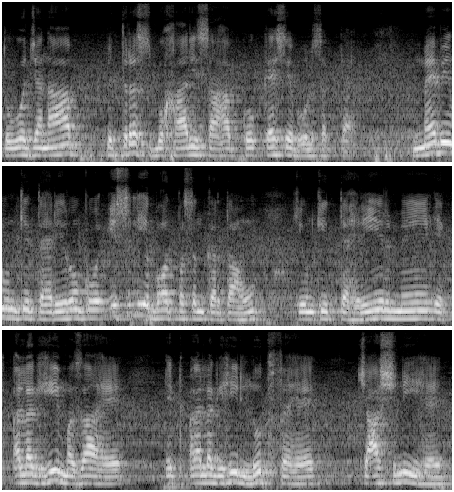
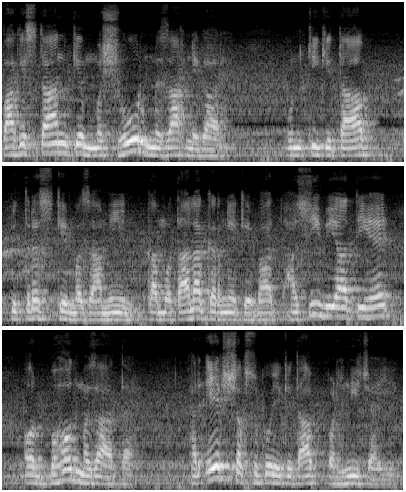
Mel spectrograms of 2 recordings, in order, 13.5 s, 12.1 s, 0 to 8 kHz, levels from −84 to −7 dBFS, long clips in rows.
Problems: constant background noise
